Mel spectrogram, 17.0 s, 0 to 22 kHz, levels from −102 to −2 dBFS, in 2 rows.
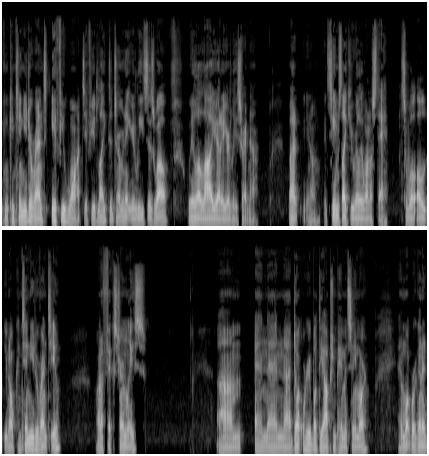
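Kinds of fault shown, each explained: Compressed frames skipped: At 1.16 s the speech jumps forward. A short run of encoded audio never reaches the output, because that data is missing from the file or the decoder rejected it as damaged. What is lost is roughly a couple of frames, about 50 ms of speech. The gap is whole frames.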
